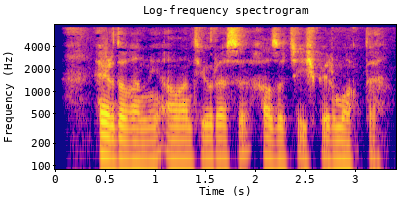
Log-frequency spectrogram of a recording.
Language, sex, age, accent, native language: Uzbek, male, 18-24, Xorazm, Uzbek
